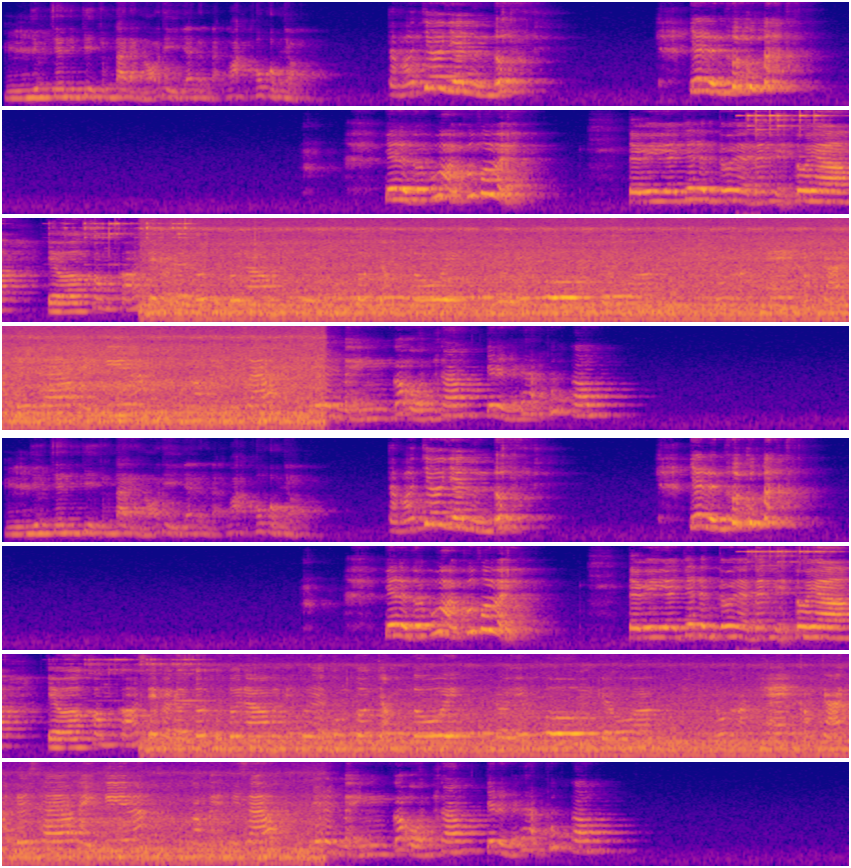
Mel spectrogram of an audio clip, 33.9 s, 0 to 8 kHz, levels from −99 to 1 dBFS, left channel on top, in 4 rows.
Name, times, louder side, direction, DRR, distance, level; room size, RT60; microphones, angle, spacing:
voice 1, 0.0-3.0, left 1 dB, 20° left, 2 dB, 4.2 m, -36 dB
voice 2, 3.9-5.3 6.5-7.9 11.5-11.6 11.9-13.7 14.7-26.9 27.3-28.2 28.5-31.4, right 1 dB, 15° right, 6 dB, 5.3 m, -26 dB
sound 1, 15.8-16.7 17.4-18.9, left 10 dB, 50° left, 4.6 m, -26 dB
sound 2, 18.3-28.7, left 4 dB, 70° left, 1.0 m, -26 dB
25.5 x 24.5 x 9.4 m, 0.79 s
head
